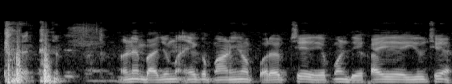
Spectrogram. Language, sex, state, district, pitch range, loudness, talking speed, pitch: Gujarati, male, Gujarat, Gandhinagar, 110-125 Hz, -18 LUFS, 145 wpm, 120 Hz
